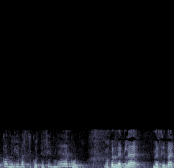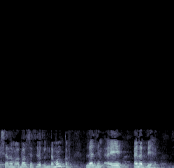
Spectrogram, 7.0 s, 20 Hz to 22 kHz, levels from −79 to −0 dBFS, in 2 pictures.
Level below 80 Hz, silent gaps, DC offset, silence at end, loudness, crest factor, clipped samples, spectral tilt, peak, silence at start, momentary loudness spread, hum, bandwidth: -62 dBFS; none; under 0.1%; 0 s; -25 LUFS; 18 dB; under 0.1%; -11 dB/octave; -6 dBFS; 0 s; 12 LU; none; 5.2 kHz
